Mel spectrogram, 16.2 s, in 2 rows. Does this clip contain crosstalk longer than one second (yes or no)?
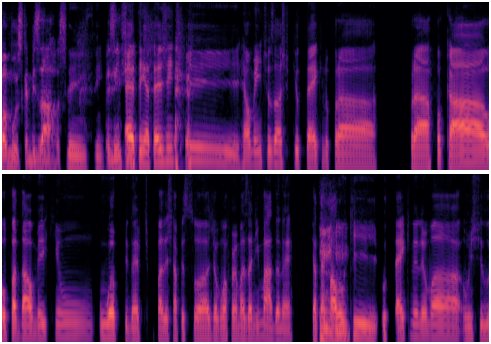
no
